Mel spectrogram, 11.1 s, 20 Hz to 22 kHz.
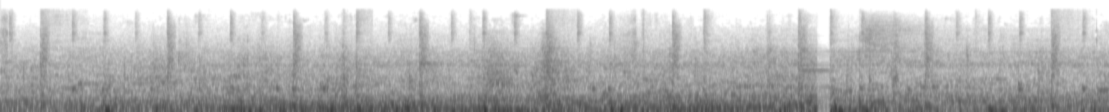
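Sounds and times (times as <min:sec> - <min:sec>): background music with beat: 0:00.0 - 0:11.0
steady low rumble: 0:00.0 - 0:11.0.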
